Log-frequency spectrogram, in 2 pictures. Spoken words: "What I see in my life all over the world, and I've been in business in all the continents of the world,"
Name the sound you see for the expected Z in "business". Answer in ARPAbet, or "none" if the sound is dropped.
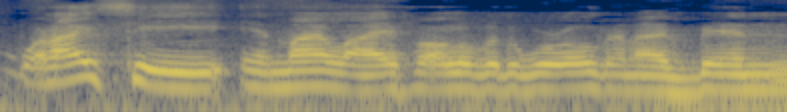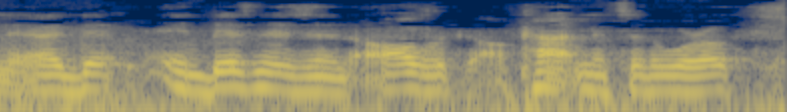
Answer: Z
